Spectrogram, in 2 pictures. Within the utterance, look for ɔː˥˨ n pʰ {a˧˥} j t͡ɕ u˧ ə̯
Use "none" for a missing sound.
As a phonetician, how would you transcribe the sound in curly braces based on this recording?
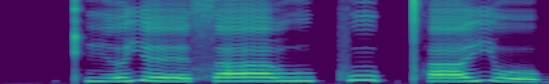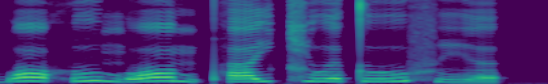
a˧˥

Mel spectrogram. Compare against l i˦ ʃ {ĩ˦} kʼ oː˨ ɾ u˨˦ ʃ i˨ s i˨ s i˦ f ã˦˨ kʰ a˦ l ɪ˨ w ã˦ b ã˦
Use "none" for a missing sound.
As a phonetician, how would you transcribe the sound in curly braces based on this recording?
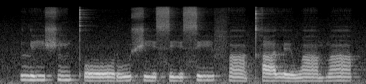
ĩ˦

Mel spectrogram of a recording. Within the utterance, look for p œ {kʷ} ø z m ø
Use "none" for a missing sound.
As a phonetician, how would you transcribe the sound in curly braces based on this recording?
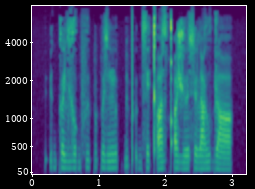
p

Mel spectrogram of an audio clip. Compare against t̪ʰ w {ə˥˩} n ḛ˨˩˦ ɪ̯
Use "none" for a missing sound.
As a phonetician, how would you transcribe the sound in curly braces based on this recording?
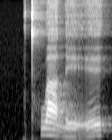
a˥˩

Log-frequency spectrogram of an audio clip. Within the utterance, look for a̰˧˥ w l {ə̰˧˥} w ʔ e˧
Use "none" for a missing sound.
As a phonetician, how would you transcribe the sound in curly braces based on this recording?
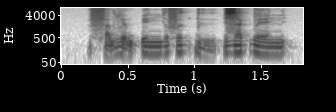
ə̰˧˥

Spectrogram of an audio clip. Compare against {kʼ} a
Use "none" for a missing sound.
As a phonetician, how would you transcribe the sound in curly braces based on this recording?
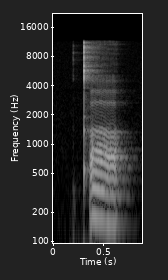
kʼ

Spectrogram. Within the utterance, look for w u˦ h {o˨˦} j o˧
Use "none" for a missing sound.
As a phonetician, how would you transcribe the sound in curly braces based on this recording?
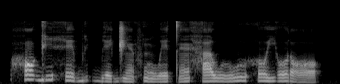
o˦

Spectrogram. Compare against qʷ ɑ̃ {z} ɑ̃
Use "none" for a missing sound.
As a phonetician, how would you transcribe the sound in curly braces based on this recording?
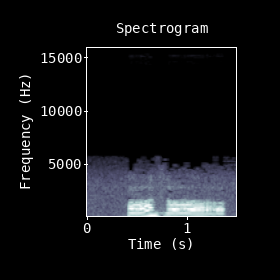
z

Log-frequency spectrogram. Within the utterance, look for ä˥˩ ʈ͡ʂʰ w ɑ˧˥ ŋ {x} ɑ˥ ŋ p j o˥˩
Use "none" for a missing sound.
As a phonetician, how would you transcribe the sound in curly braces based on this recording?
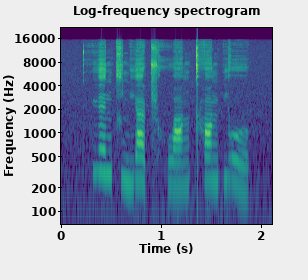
kʰ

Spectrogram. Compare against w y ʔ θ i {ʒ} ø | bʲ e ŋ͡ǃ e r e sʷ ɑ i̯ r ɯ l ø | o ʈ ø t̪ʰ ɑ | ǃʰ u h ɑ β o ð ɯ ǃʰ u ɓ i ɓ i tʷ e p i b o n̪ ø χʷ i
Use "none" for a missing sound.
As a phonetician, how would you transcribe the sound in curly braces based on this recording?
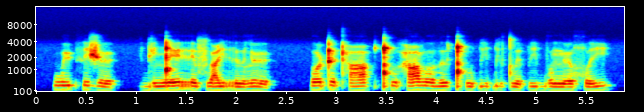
ʒ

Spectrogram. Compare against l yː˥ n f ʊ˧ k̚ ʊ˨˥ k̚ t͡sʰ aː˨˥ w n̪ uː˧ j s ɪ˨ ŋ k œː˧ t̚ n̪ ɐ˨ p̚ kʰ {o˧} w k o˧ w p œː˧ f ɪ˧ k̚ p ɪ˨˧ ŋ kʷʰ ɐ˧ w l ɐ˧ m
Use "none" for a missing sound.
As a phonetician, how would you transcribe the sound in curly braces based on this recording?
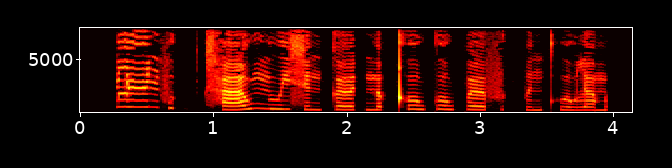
o˧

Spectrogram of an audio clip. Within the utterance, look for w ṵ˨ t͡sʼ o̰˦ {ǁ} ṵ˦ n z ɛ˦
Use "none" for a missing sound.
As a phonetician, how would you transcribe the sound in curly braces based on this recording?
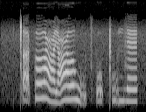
ǁ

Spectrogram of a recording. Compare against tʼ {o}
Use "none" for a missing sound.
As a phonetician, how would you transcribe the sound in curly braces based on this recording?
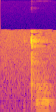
ɵ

